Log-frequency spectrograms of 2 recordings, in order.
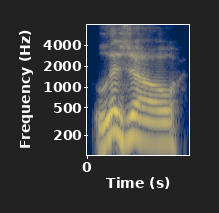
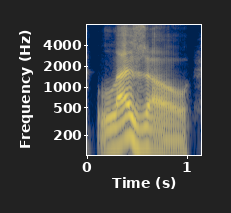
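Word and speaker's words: Lizzo: you enough with this lizo I was I was I was pronouncing her Leo the first time go well anyway it's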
